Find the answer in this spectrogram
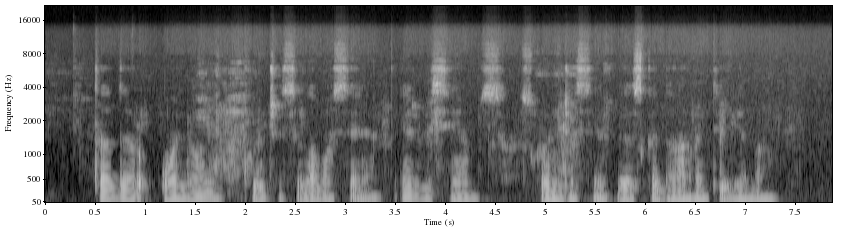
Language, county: Lithuanian, Vilnius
